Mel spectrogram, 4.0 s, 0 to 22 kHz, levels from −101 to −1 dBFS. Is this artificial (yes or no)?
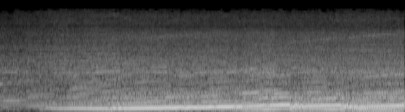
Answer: no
